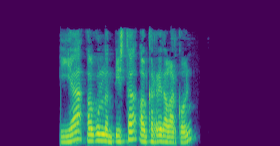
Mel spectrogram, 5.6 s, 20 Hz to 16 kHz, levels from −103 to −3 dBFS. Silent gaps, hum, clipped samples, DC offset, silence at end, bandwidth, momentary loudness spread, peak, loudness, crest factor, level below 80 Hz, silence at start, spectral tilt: none; none; under 0.1%; under 0.1%; 1.75 s; 8 kHz; 8 LU; -2 dBFS; -17 LUFS; 18 dB; -58 dBFS; 1.2 s; -6 dB/octave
